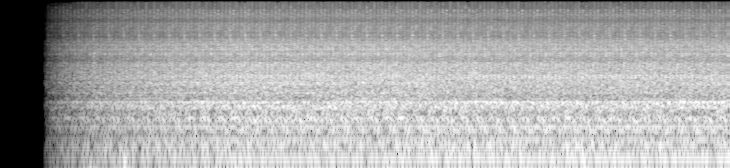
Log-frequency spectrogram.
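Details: Car idling with a regular stumble, nearly four uneven beats a second, over a hissy running sound. Coil and injector power balance tests show cylinder three misfiring, and the cause is not the spark; the root cause is not yet confirmed.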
